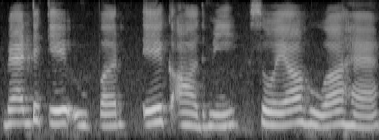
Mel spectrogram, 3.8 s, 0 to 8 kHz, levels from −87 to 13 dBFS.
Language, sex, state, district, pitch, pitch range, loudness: Hindi, female, Punjab, Pathankot, 235 Hz, 220-255 Hz, -15 LUFS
